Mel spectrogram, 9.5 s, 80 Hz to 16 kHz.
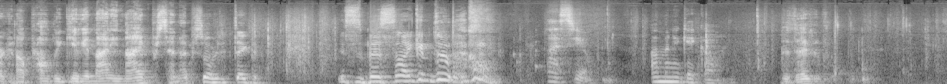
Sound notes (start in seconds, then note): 4.5 sneezes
